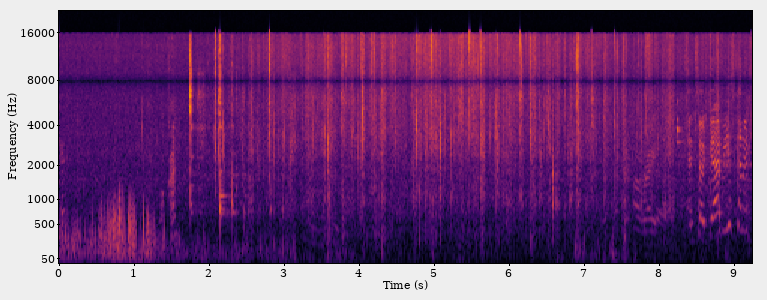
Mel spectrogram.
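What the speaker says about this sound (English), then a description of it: "We're testing this horse too, so we want to make sure the horse is going to be okay if these riders wobble around." A therapeutic riding horse walks a 20 meter circle in an arena, its hooves clip-clopping in a steady irregular rhythm, close and moderately loud, while people talk over it throughout.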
